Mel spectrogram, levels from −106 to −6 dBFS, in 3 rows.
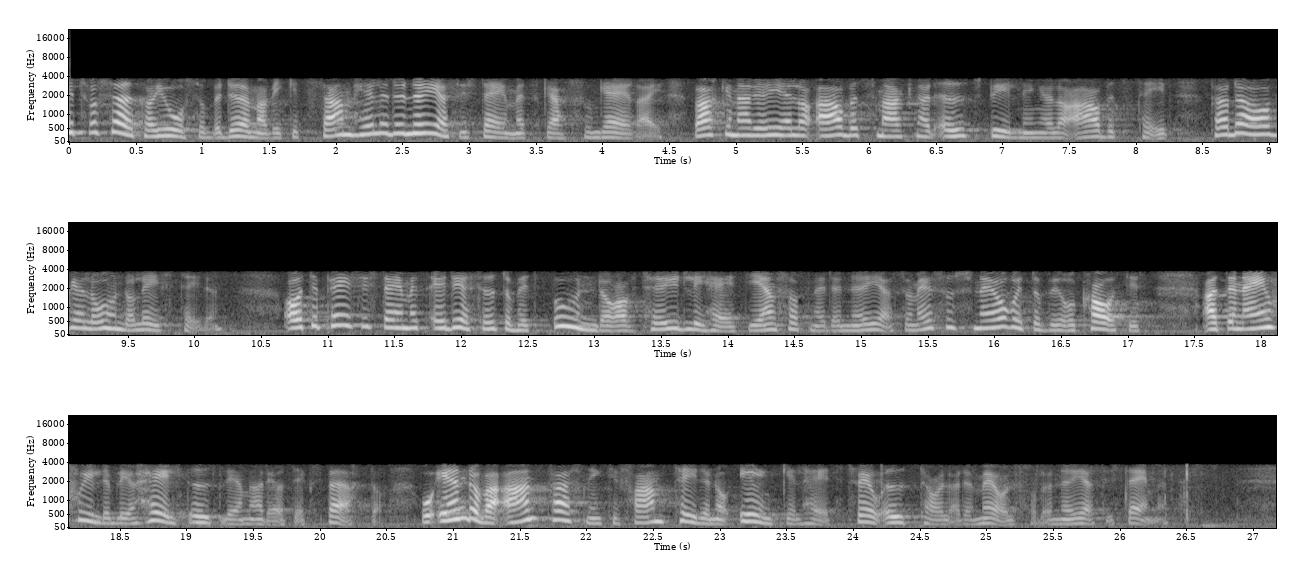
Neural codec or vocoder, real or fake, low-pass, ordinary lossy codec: autoencoder, 48 kHz, 128 numbers a frame, DAC-VAE, trained on Japanese speech; fake; 3.6 kHz; none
